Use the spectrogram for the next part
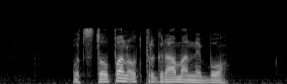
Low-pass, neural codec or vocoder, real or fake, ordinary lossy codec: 5.4 kHz; none; real; none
